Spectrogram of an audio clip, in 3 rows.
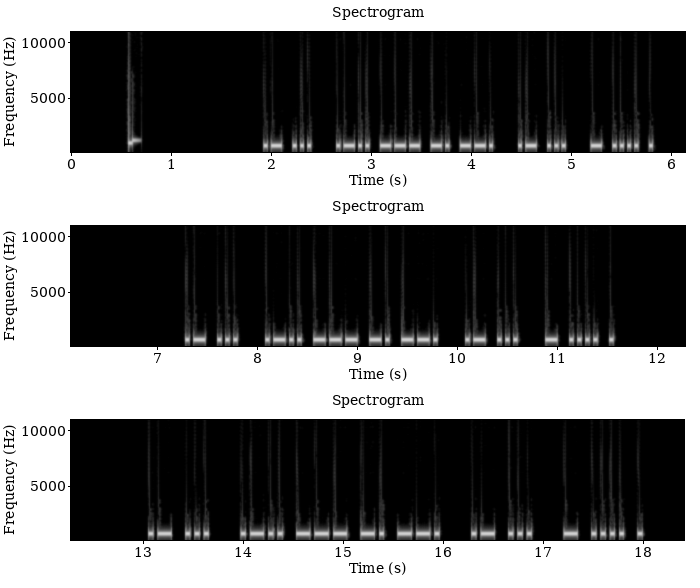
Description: Morse code, heard as a keyed tone, about 31 wpm, 700 Hz. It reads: AS LONG AS THE AS LONG AS THE AS LONG AS THE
